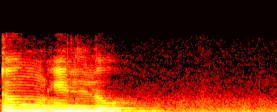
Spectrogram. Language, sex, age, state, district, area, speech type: Manipuri, female, 18-30, Manipur, Imphal West, rural, read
